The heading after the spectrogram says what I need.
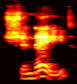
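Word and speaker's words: Sinéad: In the dialect I would use in Northern Ireland, I would pronounce this Siobhan. Siobhan. So that can alter depending on your dialect. This one, Sinead.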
